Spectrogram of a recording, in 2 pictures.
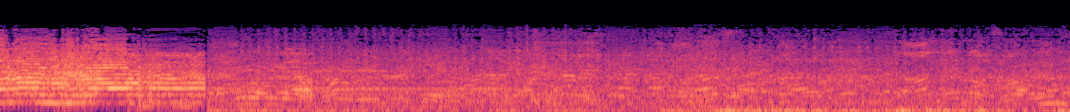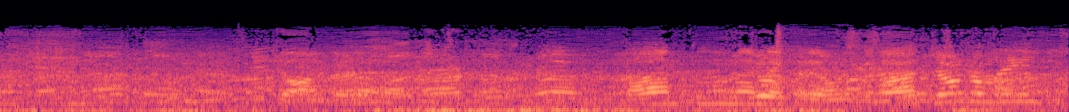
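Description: Men talk and chatter nearby in an outdoor crowd.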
